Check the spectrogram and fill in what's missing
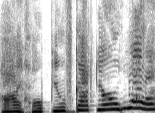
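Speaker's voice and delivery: squeaky voice, pitched way up high. Podcast co-host joking about Disney World parties, in a Mickey Mouse voice. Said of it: "I could do my Mickey Mouse voice".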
